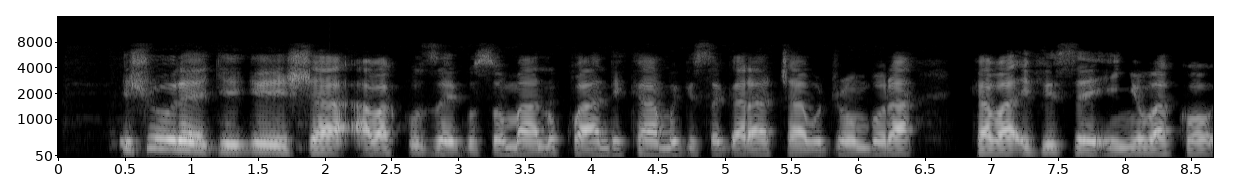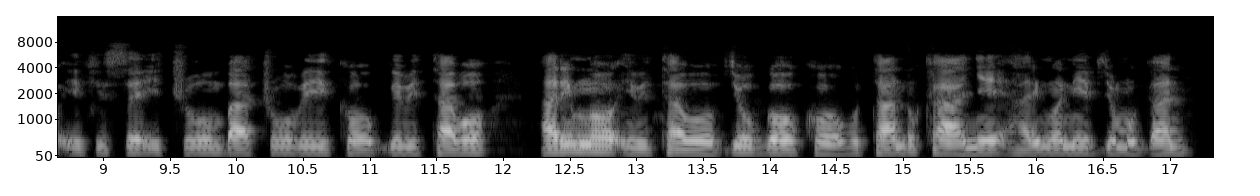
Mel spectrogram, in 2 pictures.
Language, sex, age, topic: Rundi, male, 36-49, education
